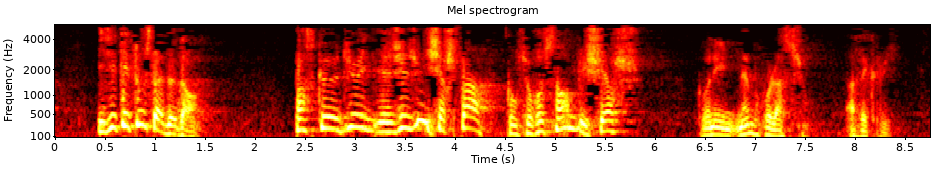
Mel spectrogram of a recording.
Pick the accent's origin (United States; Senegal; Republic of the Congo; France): United States; je peux le dire parce que je suis américain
